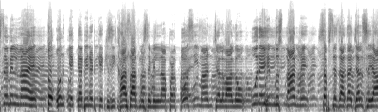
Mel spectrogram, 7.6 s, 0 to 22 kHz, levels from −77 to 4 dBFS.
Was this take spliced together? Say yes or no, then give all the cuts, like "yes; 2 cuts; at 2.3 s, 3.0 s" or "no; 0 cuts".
yes; 2 cuts; at 3.5 s, 5.0 s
